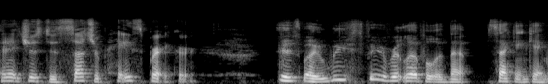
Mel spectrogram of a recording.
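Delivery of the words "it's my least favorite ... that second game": words stretched by a yawn. Playing a game at almost two a.m., yawning while speaking. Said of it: "I'm yawning".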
